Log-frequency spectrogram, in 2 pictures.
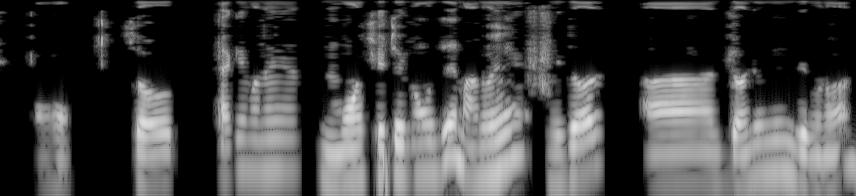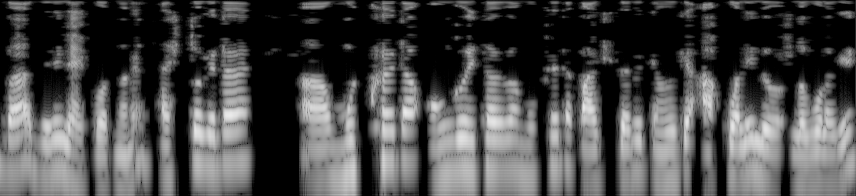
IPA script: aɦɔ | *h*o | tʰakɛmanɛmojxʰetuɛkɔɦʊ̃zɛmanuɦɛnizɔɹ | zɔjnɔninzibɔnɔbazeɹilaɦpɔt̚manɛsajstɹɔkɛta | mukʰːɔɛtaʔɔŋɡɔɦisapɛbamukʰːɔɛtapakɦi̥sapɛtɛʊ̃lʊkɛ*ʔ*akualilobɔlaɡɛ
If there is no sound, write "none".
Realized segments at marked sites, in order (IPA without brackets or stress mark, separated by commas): s, ʔ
